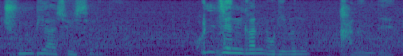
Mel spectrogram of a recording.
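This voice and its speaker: Lively high-pitched preacher man. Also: normal speed, noisy background. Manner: emphatic, calling out to the congregation. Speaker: pastor. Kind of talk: sermon. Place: church sanctuary.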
